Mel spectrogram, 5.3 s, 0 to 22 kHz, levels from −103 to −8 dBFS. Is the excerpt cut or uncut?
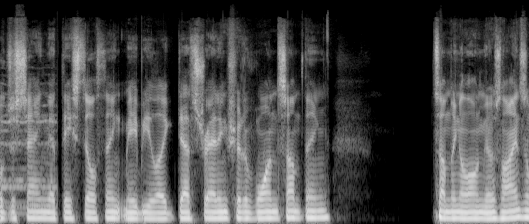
uncut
